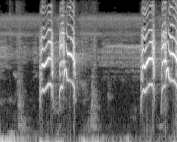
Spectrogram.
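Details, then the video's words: Lesser green leafbird giving short, high, buzzy chirp pairs in long-shot style, two quick notes, a pause of nearly a second, then two more, over a quiet low background hum. "ijo mini gacor suara tembakan panjang full emosi"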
